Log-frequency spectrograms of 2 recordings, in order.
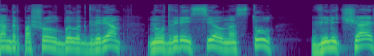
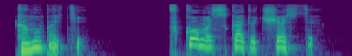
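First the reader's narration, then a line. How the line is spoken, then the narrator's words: Quiet. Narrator (Russian): сказал тихо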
